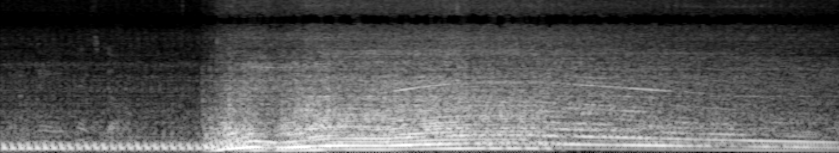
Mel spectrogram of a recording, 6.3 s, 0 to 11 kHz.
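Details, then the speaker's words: Kymco X-Town 300 scooter after new fuel filter and spark plugs plus throttle body and injector cleaning (before: hard starting, dying at 6,000 rpm). One-click start, even idle, then a smooth strong rev with no choking: normal revving. "So ayan okay na siya ngayon. Kasi so far dati pag ano, hindi talaga siya umi-start."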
